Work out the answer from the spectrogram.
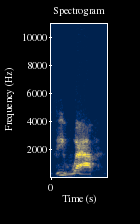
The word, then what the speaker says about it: VWAP: The volume weighted average price, it's VWAP. There's an VWAP. A in it, not an O. All these East Coast people pronounce it with an O.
